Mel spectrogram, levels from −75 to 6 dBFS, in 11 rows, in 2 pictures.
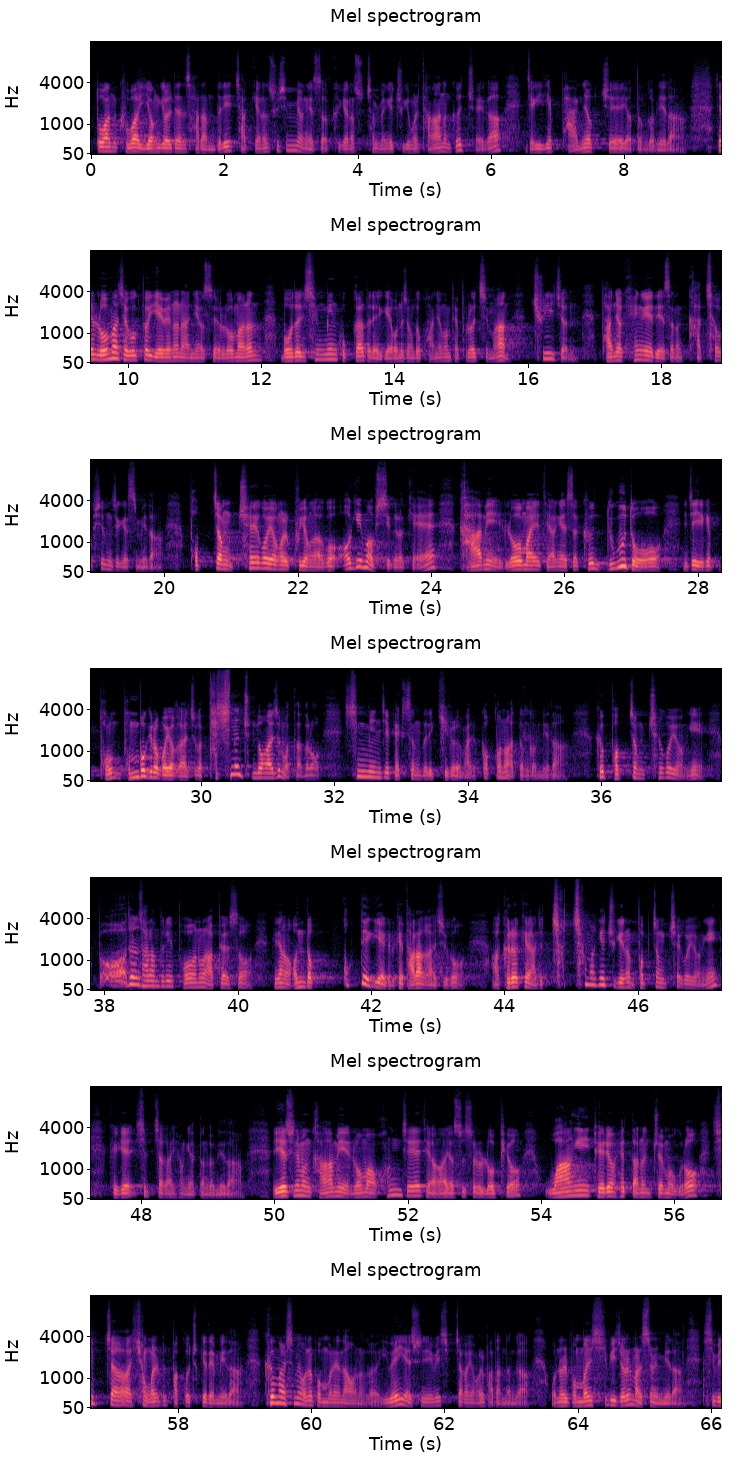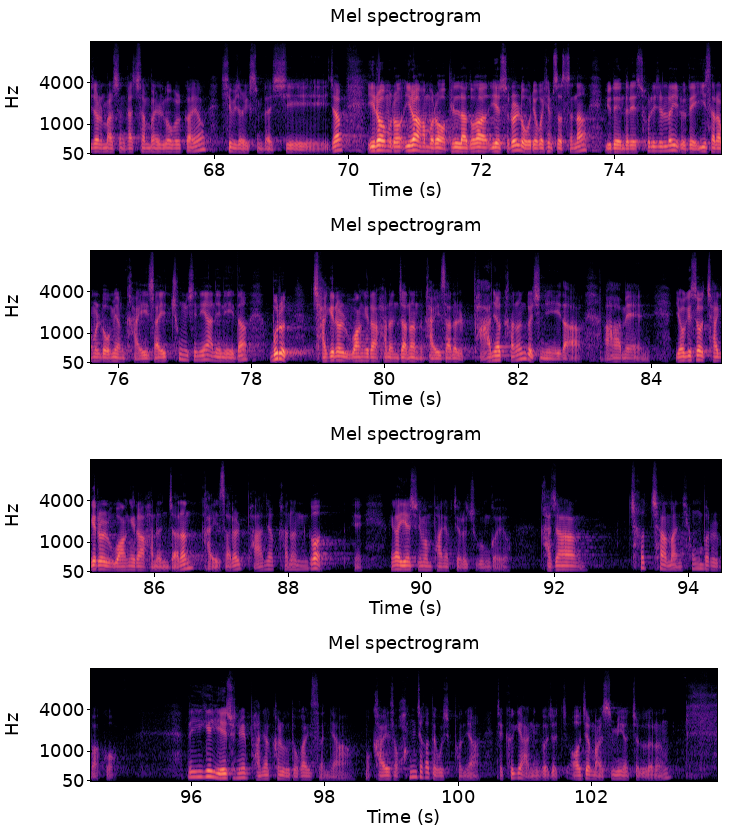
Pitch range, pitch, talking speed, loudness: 110-145 Hz, 125 Hz, 305 characters per minute, -24 LUFS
